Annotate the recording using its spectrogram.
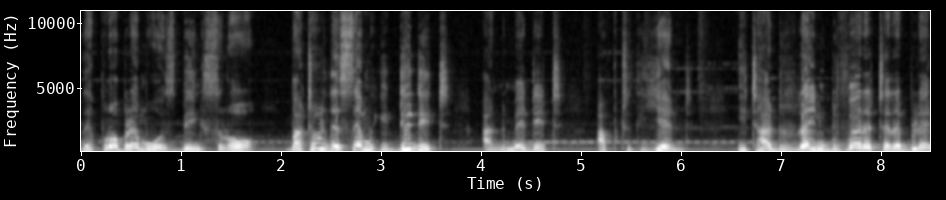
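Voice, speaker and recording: Fairly slow speech over background music. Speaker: former teacher. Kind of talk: interview answer.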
